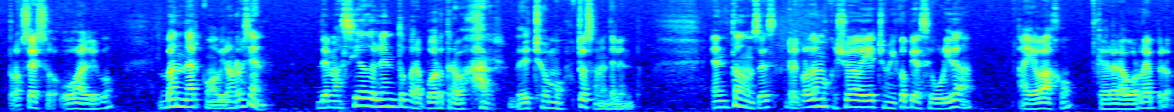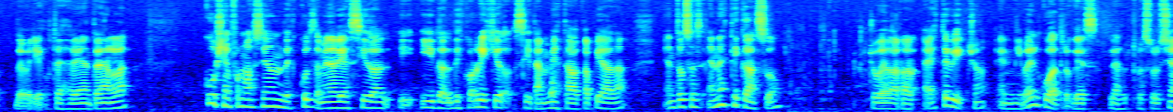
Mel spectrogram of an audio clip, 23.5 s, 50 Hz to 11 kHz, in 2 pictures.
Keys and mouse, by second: 18.4 middle click.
